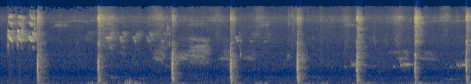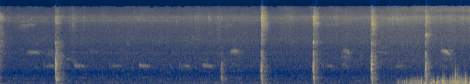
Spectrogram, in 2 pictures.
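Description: Hand-chopping blows into a coconut palm trunk, sharp single strikes about one every second and a bit, pausing for a few seconds in the second half before three more. Birds chirp faintly between the strikes, and a loud low rumble comes in near the end.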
